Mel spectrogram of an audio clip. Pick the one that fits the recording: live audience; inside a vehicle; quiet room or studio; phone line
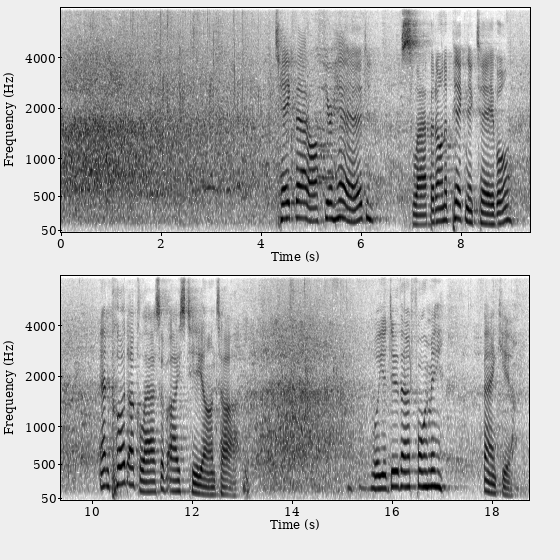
live audience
